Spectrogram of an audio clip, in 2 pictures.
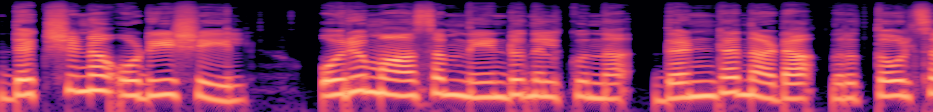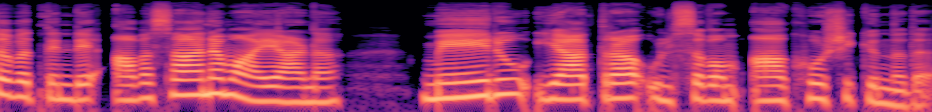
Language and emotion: Malayalam, neutral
